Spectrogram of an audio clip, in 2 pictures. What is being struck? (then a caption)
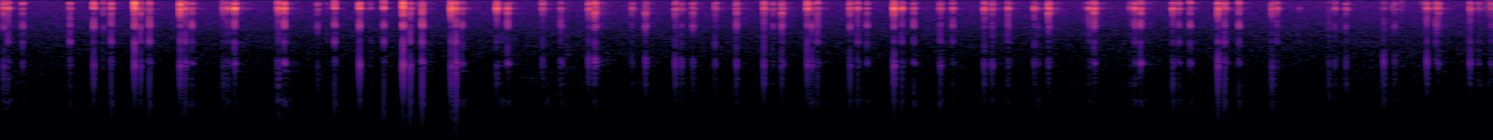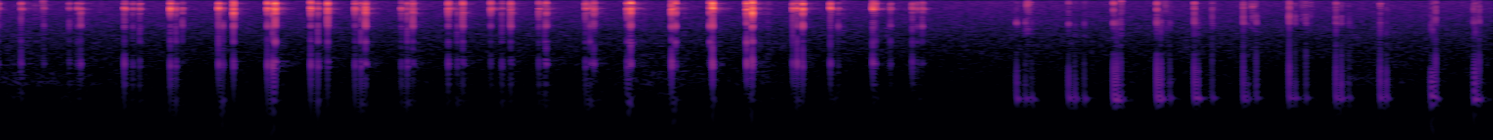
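Wax-filled glass candle jar. A large glass candle jar with a black lid, filled with wax and held in the hands, is tapped quickly with long nails. The quiet, steady stream of sharp, bright clicks dies away almost instantly. Near the end the taps turn duller, with a fuller low-mid knock.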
